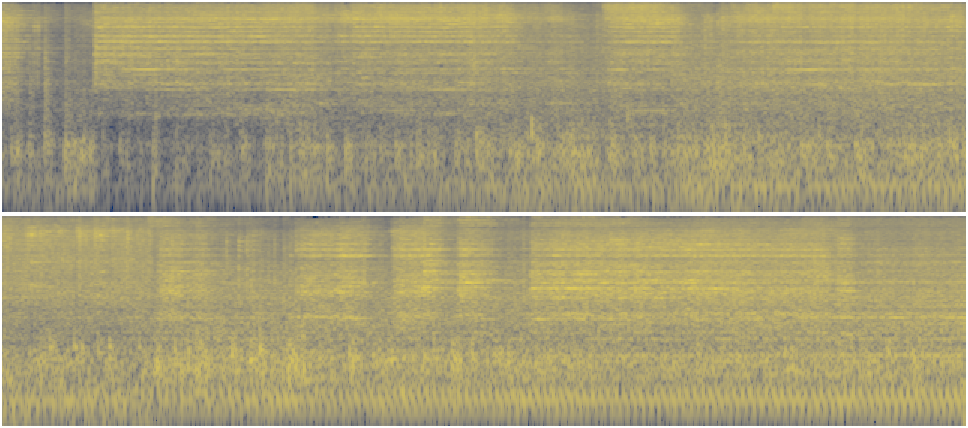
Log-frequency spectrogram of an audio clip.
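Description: Ore cars of a freight train rolling past, their steel wheels squealing in thin high tones over a steady rumble, with some clicking over the rail joints. It grows louder about nine seconds in.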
